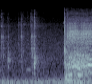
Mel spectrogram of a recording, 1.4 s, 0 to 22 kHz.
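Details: 1982 McLaren Mustang (Fox body) that sat for about 30 years, with its timing being adjusted. A few slow, labouring cranks, then it suddenly fires and roars up hard: ignition timing set too far advanced, later backed off.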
